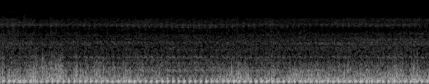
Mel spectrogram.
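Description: Honda motorcycle engine running steadily with a rapid, even putter as the bike rides along, heard from the saddle.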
